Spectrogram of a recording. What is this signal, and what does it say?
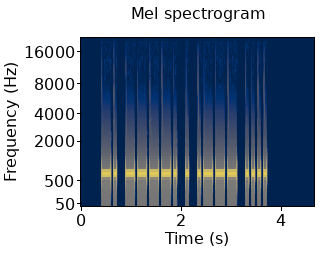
Morse code, heard as a keyed tone, about 20 wpm, 700 Hz. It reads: N9EJH
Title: USA Call Signs - 5 Characters - Repeated 3x - 20wpm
